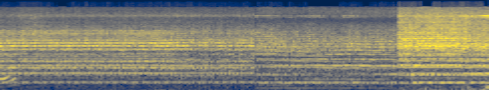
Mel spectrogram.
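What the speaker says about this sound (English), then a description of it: "The drone flies away and it automatically follows me." A DJI Spark drone in flight, its propellers producing a steady, tonal buzzing whine with a shift in pitch partway through and a louder burst near the end.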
